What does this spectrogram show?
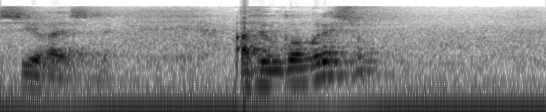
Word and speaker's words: Suresnes: En 1974, el Partido Socialista hace en Francia, en una ciudad que se llama, o sea, se escribe Suresnes, Sigaesne, hace un congreso, y entonces en ese congreso cambia la ejecutiva nacional.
